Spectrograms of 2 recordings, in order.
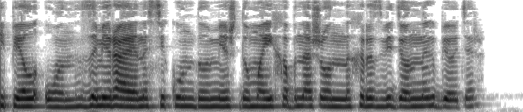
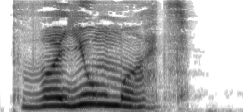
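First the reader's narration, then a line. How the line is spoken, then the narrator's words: Growled through teeth. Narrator (Russian): Прорычал Ромка сквозь зубы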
